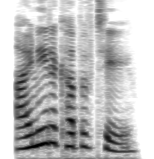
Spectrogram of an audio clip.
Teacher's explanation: Listen to how cup of becomes cuppa.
